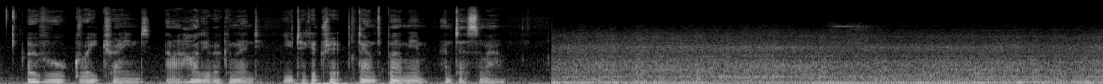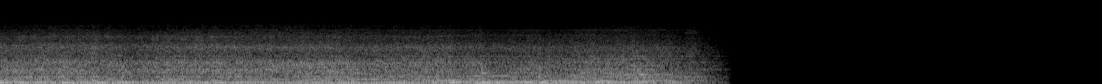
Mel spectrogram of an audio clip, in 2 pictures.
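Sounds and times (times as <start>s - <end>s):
train engine drone: 5.2s - 18.4s
train wheels on rails: 5.5s - 18.2s.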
